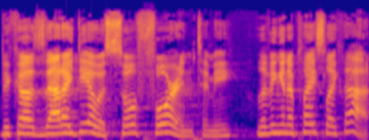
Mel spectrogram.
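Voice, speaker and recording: Bright, sharp tone, ordinary pitch movement and a moderate speed. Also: man. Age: young. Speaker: educator and speaker. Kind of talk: public talk to an audience.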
